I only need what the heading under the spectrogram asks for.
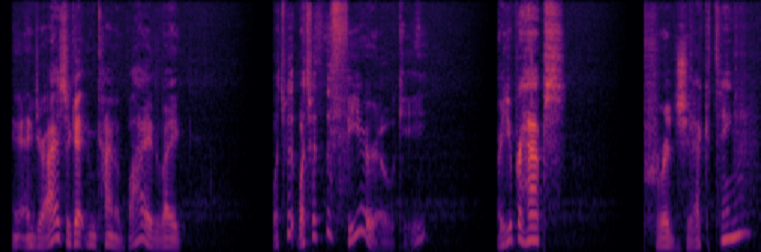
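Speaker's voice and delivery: mock smug armchair psychologist voice. Mocking the other speaker as an armchair psychologist would. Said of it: "the fucking armchair psychologist here is like".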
